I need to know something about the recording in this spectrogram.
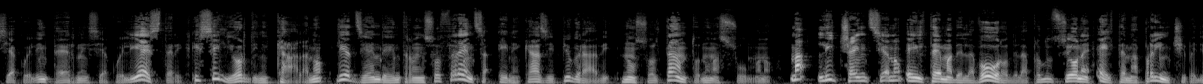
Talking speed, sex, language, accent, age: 195 wpm, male, Italian, native, 40-59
